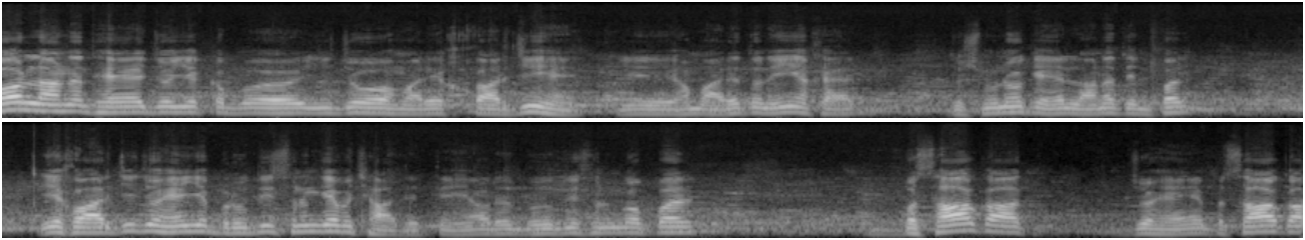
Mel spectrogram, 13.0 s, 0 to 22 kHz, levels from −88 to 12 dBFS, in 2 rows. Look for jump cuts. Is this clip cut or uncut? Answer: uncut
